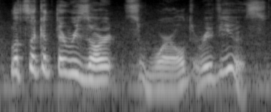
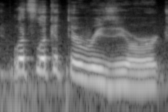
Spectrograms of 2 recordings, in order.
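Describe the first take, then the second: First: Slow, higher host read; announcer voice. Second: Slow, louder host read; announcer voice. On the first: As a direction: stretch it like a game-show host. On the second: Streamer announcing the review lookup, slow host voice. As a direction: stretch it out like a game-show host. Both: Acted.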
